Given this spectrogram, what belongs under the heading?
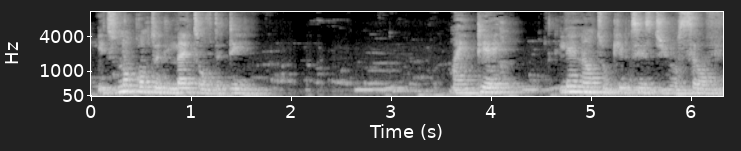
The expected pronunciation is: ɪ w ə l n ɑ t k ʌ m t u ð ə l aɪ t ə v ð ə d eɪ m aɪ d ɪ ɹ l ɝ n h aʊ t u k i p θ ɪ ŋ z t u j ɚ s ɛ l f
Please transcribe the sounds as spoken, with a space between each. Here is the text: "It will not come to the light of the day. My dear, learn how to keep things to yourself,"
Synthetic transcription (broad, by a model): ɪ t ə n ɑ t k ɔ m t u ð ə l aɪ t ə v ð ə d eɪ m aɪ d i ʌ l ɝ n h aʊ t u k i p t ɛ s t u j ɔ s ɛ l f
